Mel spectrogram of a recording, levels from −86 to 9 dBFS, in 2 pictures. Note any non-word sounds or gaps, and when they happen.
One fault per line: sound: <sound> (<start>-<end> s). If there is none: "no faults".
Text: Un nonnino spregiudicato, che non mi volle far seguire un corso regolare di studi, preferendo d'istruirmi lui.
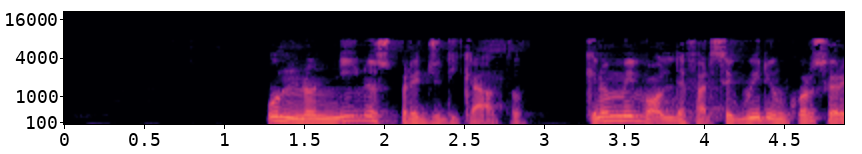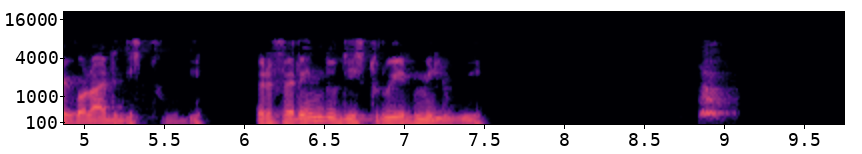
sound: bark (8.8-9.1 s)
